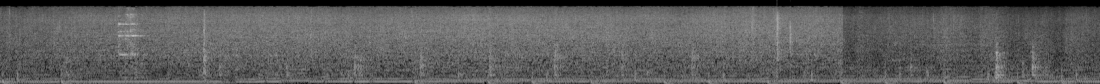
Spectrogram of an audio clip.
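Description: Diced onion, bell peppers and sweet corn sizzling in butter in a kadhai as they are stir-fried with a wooden spatula, with a few sharp knocks of the spatula against the pan. The sizzle eases a little towards the end.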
